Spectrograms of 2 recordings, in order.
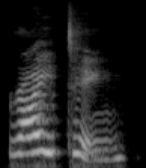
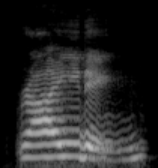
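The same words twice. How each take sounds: First: British accent, with a clear T sound. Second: American accent, with the T sounding like D. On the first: "Di British, kita mengucapkan T-nya dengan sangat jelas" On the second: "we replace the T with D"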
